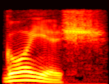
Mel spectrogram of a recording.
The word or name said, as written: goyish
